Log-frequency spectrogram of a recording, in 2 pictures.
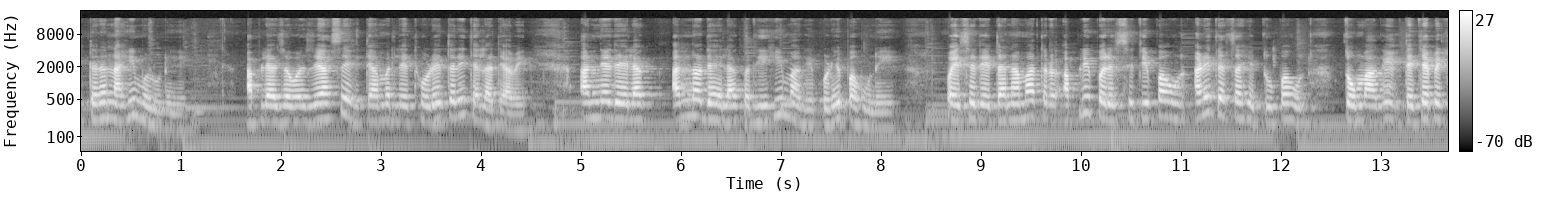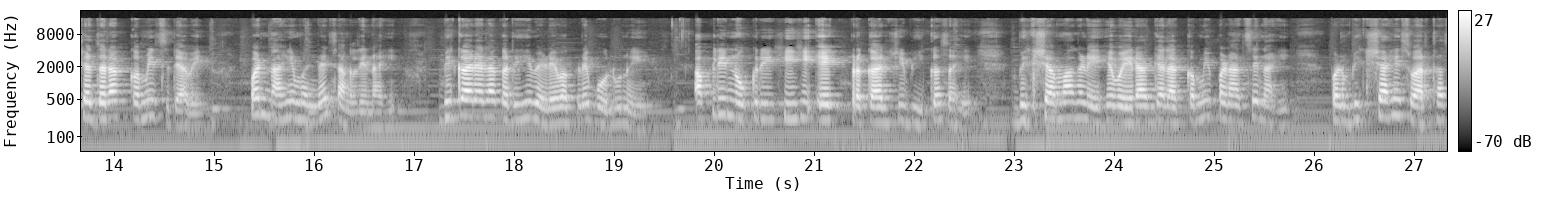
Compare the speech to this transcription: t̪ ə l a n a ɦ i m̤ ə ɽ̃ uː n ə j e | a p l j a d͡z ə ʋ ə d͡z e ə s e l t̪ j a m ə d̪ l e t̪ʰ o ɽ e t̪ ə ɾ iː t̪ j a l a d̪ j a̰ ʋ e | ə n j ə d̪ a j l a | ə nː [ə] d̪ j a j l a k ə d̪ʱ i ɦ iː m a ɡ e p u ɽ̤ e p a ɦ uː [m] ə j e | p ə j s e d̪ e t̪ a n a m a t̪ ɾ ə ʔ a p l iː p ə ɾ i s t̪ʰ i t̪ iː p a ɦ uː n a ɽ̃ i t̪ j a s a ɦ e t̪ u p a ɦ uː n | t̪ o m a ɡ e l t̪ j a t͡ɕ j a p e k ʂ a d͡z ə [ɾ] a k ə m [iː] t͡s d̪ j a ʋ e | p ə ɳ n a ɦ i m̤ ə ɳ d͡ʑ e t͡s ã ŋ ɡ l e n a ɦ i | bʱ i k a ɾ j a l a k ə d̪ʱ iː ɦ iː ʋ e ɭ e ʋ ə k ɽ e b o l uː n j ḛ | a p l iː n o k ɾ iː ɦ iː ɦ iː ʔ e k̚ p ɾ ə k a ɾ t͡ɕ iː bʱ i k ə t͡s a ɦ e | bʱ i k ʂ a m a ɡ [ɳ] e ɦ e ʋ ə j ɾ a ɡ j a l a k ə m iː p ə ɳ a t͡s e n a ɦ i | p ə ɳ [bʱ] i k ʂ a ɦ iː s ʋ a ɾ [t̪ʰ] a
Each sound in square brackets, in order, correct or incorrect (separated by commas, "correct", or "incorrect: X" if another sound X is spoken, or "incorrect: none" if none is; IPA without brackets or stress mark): correct, incorrect: n, correct, correct, correct, correct, correct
